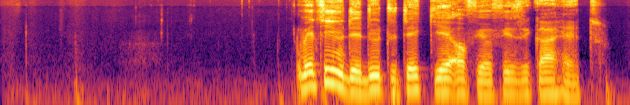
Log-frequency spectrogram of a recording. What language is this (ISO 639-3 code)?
pcm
